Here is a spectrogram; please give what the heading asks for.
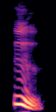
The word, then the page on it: blue: British English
